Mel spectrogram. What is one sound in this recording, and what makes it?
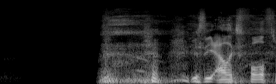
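Another young man talks with animation, close to a microphone.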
